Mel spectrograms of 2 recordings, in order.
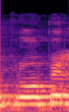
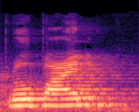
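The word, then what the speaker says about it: propyl: सकते हैं, मिथाइल, इसको एथिल या एथाइल, इसको प्रोपिल या प्रोपाइल, ब्यूटिल या ब्यूटाइल, ओके।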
